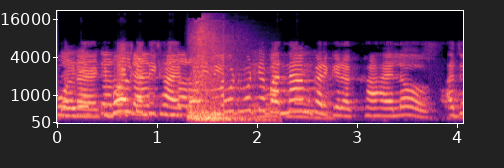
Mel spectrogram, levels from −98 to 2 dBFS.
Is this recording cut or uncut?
cut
